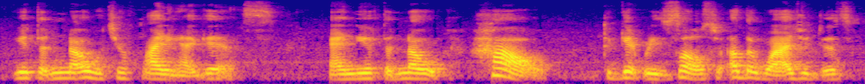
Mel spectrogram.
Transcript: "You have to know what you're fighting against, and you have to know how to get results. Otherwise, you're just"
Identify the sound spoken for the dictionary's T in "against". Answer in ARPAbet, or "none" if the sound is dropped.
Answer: none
